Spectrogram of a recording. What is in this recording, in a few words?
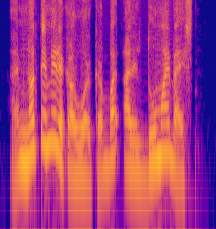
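Portuguese male, voice; Pirates Of The Caribbean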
